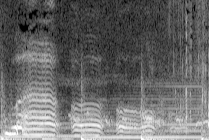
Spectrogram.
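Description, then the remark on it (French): A baby wails in repeated rising-and-falling bursts, loud, with brief catches of breath between cries and no one speaking. “Le bébé, abandonné tout seul, pleurait à chaudes là”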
